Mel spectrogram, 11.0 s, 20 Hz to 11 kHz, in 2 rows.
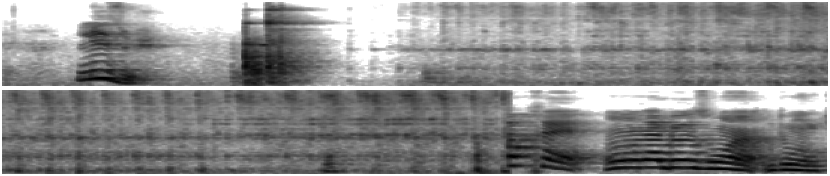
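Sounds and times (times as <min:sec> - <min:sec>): whisk beating in metal bowl: 0:02.4 - 0:08.9.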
